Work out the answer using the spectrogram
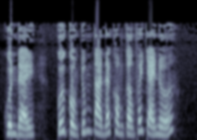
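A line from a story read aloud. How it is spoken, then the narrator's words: Tearful, angry. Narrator (Vietnamese): Diệp Nhất Hoàng vừa tự đồng tình rơi lệ, giận dữ nói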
